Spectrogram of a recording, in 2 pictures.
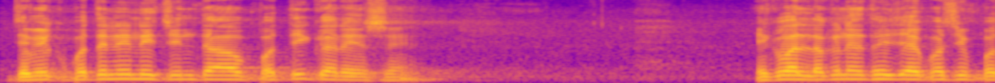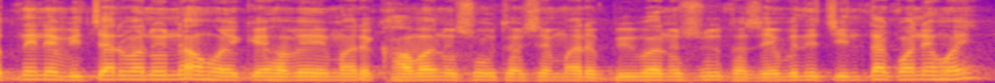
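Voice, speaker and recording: A man's voice: a little high, steady tone, a little fast, clean tone. A man with a Gujarati accent telling a devotional story in a sermon, acting out the characters' cries and pleas. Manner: acts out characters' cries and pleas with rising intensity. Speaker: spiritual storyteller. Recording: long hall reverb with faint sitar music.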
